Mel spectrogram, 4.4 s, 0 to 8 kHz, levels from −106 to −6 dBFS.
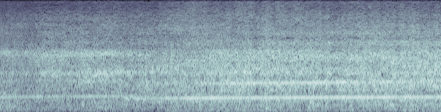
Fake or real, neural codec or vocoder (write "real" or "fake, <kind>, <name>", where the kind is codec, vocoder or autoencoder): fake, codec, HILCodec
